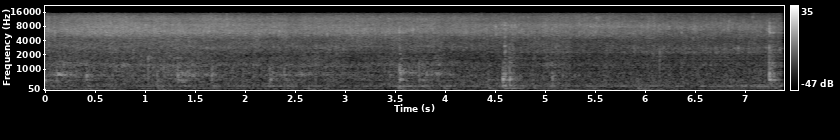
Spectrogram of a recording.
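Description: Potatoes fry with cumin in a pan for aloo jeera fry, giving a steady, close sizzle broken by occasional scraping stirs, with no talking.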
